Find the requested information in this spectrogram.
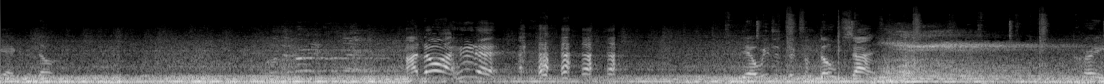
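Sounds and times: car engine idling: 0.0 - 11.0
man laughing: 5.0 - 6.4.

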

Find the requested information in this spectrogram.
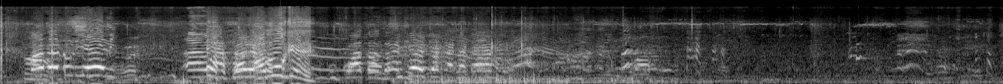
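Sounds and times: people shouting and crying out: 0.2 - 7.4.

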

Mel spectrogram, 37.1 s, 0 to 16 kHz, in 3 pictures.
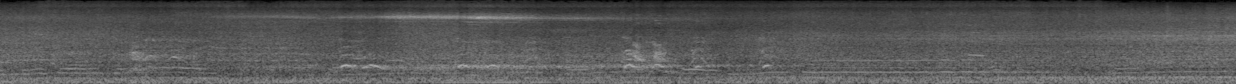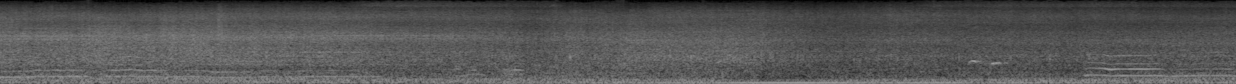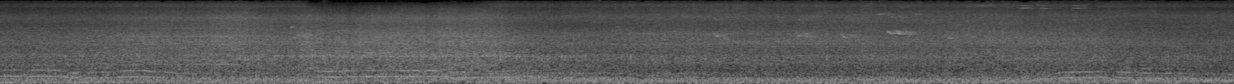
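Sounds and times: road rumble: 0.0 - 37.0
dogs whining and yelping: 3.4 - 7.8, 22.0 - 22.5.

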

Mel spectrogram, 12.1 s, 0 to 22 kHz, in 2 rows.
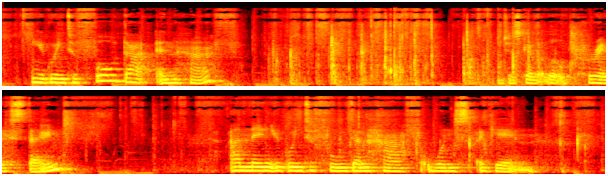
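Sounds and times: paper being folded: 0.0 - 0.5, 2.6 - 5.9, 6.7 - 12.0.

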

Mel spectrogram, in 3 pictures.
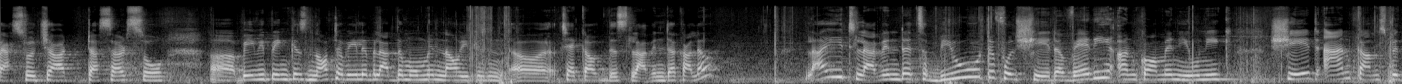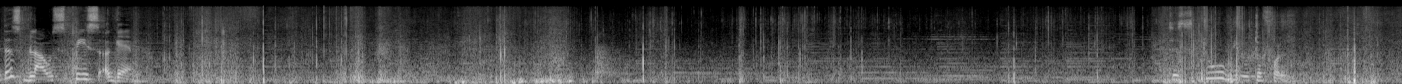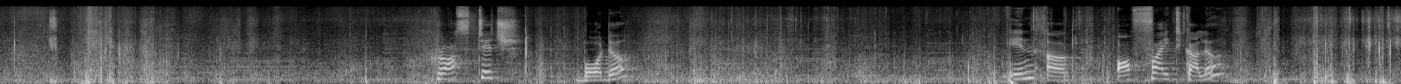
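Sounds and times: soft background music: 0.0 - 42.0
silk fabric rustling: 2.6 - 5.9, 6.9 - 42.0.

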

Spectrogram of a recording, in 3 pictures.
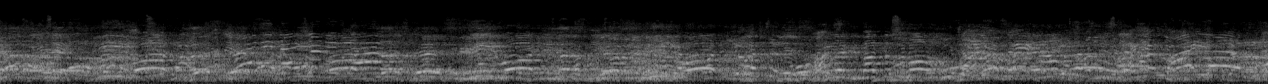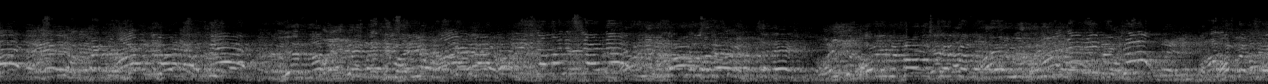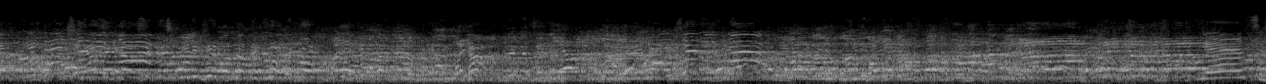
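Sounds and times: crowd talking and shouting: 0.0 - 38.0.

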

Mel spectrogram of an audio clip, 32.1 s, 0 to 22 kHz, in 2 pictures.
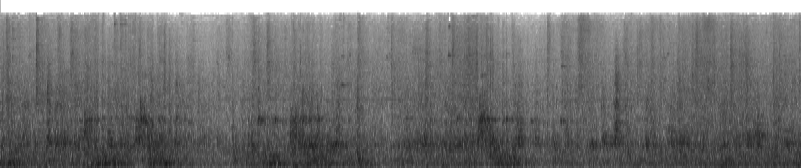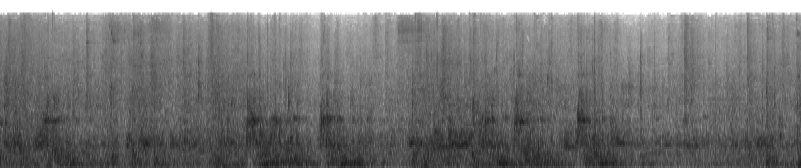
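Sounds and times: bowling balls rolling: 0.0 - 32.0
bowling pins clattering: 0.0 - 32.0.

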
